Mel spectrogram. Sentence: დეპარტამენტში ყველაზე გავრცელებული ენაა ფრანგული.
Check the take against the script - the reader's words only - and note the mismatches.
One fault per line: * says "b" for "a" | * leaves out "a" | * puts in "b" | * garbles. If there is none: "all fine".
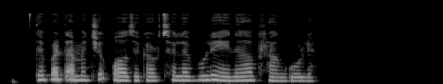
all fine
